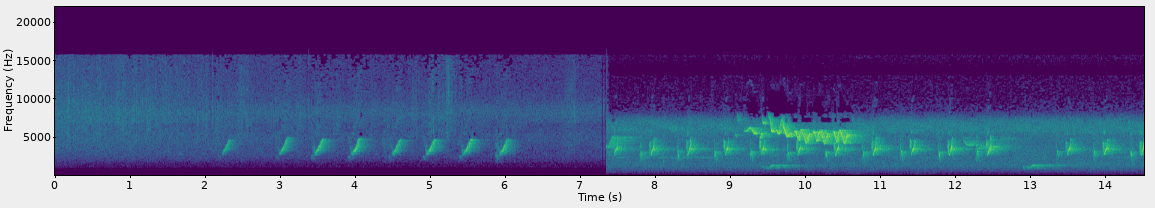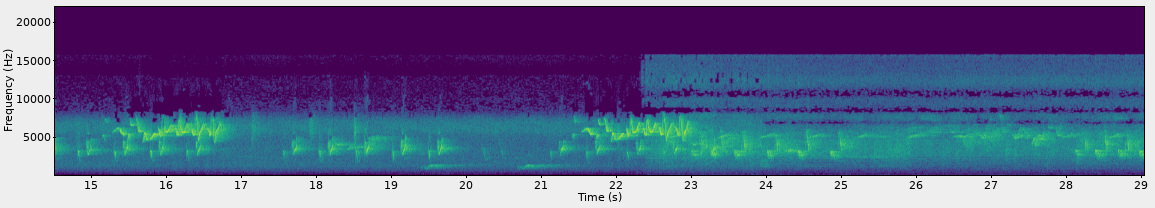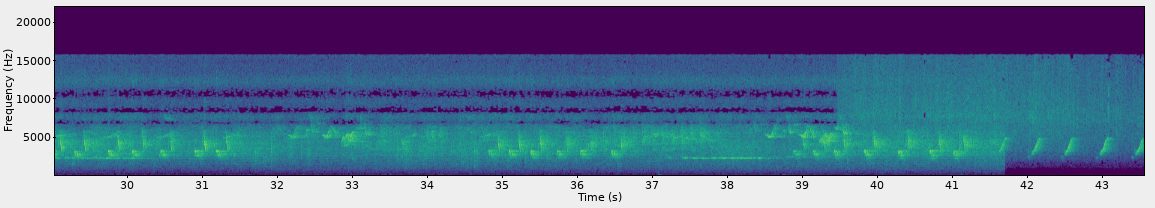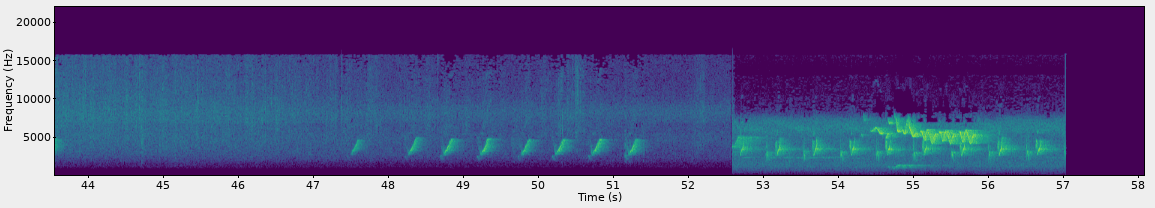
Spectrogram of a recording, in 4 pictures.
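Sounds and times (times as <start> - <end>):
background hiss: 0.0 - 57.0
bird chipping notes: 22.4 - 41.7.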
